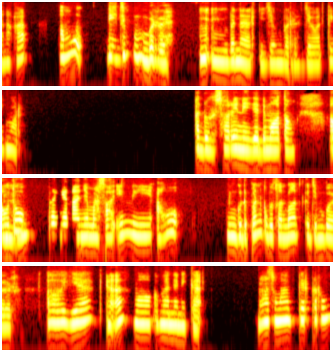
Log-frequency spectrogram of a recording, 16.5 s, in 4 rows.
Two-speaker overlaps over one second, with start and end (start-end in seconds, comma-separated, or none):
none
